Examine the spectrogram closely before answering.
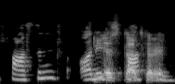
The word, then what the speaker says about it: fastened: seat belt must be fastened by you okay silent over here so t is silent in that fast fastened no that is correct you're right fastened by you yeah i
